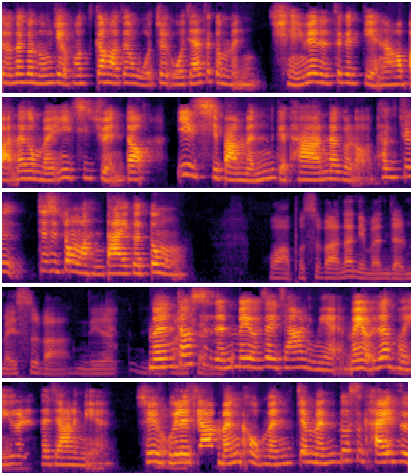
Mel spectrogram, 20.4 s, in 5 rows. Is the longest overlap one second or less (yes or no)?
yes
